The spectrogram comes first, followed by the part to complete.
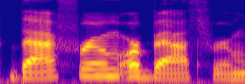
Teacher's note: The second th in the compound word bathroom is often just silent or sometimes the whole th just kind of collapses into a soft m sound or it's simply dropped.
